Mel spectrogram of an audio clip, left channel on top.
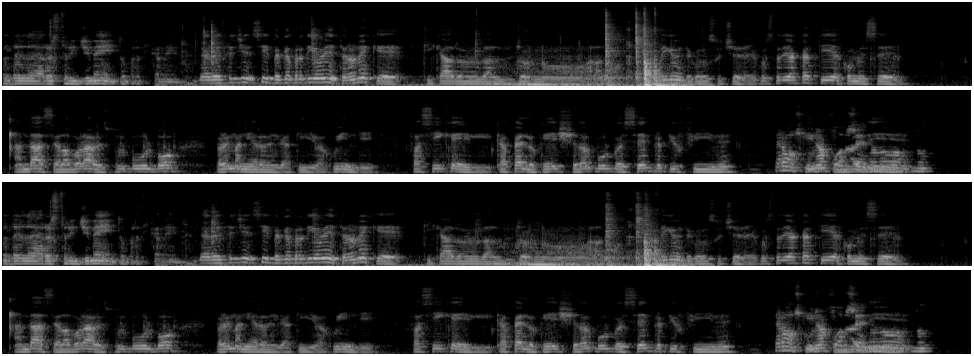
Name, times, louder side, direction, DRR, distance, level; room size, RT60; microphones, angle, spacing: voice 1, 0.0-1.8 17.4-18.9, equal, 70° right, 1.2 m, -34 dB
Door, 1.5-7.1, left 2 dB, 65° left, 0.7 m, -32 dB
voice 2, 1.9-9.0 9.8-13.4 13.8-17.0 17.7-18.8, left 1 dB, 10° left, 0.4 m, -33 dB
sound 1, 4.6-6.7, equal, 55° right, 1.4 m, -34 dB
4.4 x 2.7 x 3.0 m
head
